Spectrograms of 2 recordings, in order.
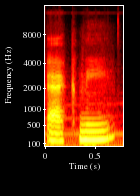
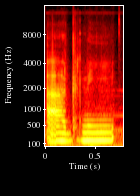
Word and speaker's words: Agni: Mostly difficult for me not to make it sound like acne, so I have to try to overdo the pronunciation, like Agni.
